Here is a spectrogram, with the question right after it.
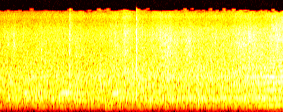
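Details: Honey bees at a hive being inspected, with frames being swapped, in a garden in Perth, Australia; a steady broad hissing hum of many bees fills the whole stretch with no clear breaks.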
